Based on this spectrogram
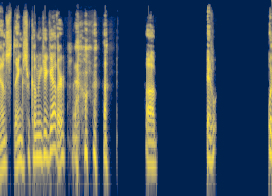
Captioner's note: laugh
